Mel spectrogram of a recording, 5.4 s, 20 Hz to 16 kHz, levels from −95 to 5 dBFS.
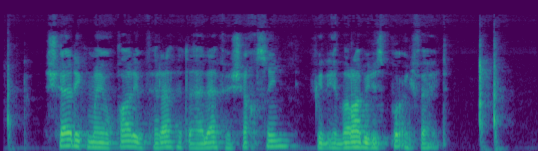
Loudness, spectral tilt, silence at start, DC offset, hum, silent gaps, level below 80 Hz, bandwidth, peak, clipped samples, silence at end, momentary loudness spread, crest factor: -30 LUFS; -6 dB/octave; 0.05 s; under 0.1%; none; none; -62 dBFS; 11.5 kHz; -8 dBFS; under 0.1%; 0.35 s; 12 LU; 20 dB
